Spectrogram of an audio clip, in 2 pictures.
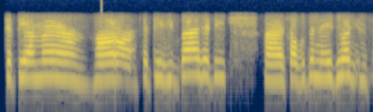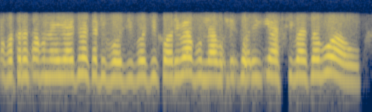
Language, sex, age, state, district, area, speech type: Odia, female, 60+, Odisha, Jharsuguda, rural, conversation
